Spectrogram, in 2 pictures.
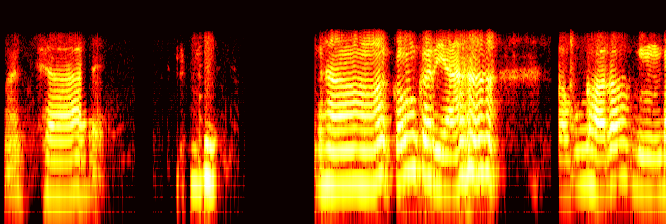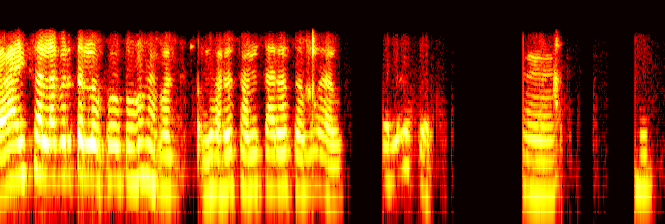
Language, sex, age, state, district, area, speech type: Odia, female, 45-60, Odisha, Sundergarh, rural, conversation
